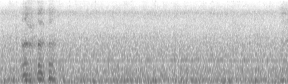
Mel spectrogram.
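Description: A brief vocal sound from the woman about half a second in, then steady background hiss with a faint steady hum, the room and microphone noise of a webcam stream.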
